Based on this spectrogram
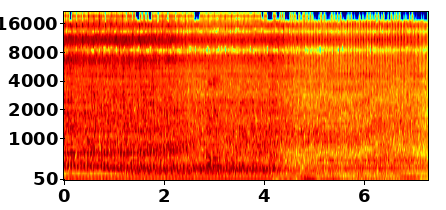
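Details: Fiat Toro diesel at idle: rhythmic flapping shudder about four times a second, like a loose guard rattling, from the alternator belt; cause is a seized alternator overrunning pulley, to be replaced.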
